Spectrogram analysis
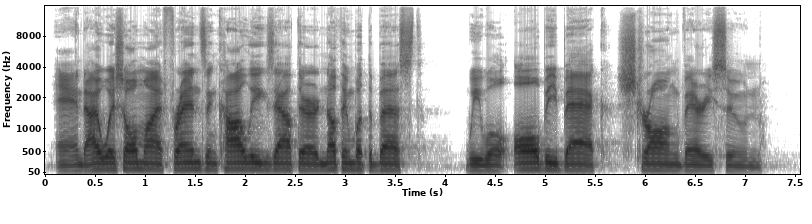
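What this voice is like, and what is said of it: Exaggeratedly serious, solemn tone. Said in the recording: “That was my serious voice.”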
